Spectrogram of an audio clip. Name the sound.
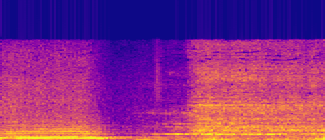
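train leaving the station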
